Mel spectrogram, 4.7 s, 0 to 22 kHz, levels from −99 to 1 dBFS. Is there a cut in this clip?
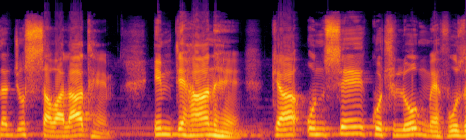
no; 0 cuts

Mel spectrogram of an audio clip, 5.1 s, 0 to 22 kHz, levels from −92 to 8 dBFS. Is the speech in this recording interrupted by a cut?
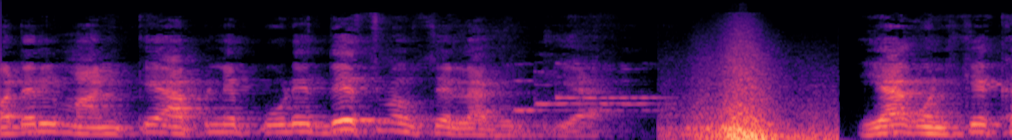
yes; 2 cuts; at 3.4 s, 4.0 s

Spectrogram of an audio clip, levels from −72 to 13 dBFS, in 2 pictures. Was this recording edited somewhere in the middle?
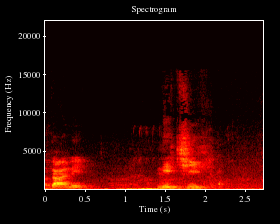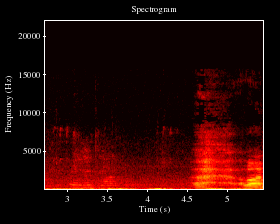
no; 0 cuts

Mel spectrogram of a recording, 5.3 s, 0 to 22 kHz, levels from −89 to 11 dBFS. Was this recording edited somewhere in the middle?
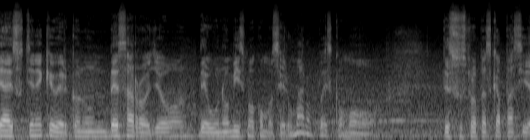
yes; 1 cut; at 1.9 s

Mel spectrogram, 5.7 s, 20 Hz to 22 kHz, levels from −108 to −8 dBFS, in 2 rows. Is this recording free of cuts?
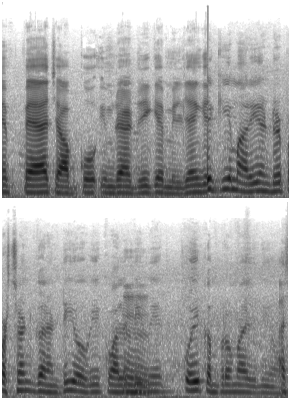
no; 1 cut; at 2.0 s

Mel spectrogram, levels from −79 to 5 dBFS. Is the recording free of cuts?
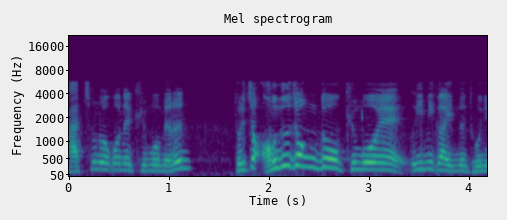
yes; 0 cuts

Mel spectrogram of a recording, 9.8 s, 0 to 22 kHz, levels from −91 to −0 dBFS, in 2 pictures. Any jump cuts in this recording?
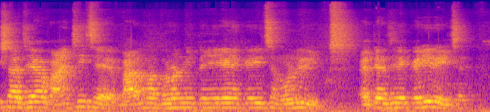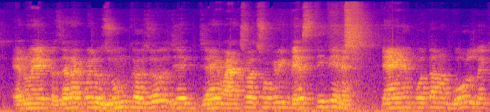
no; 0 cuts

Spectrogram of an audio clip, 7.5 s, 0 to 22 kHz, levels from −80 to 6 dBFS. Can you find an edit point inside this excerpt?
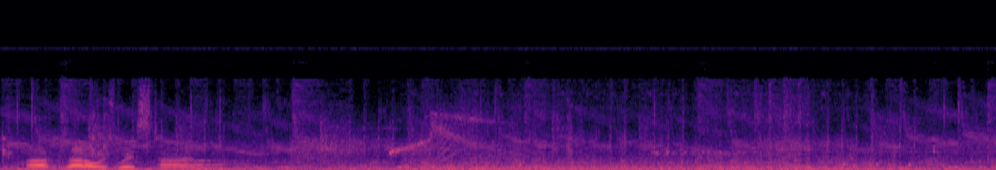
no; 0 cuts

